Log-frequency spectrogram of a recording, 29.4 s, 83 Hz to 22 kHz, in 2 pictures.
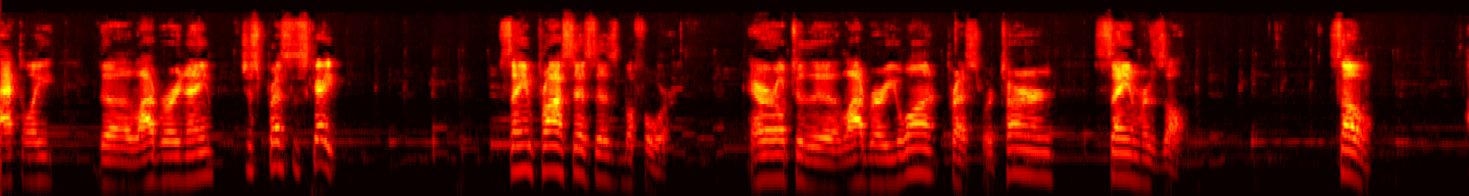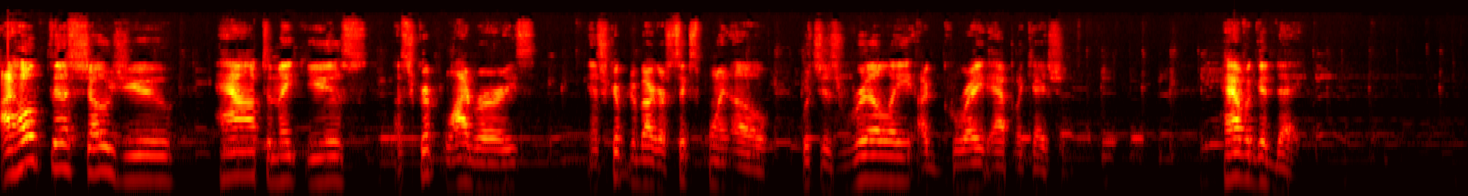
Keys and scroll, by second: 6.8 Down, 9.5 Return.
